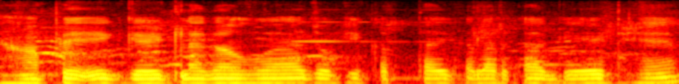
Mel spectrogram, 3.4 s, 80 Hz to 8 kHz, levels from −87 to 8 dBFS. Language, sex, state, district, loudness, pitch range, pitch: Hindi, male, Uttar Pradesh, Jalaun, -18 LUFS, 110-115 Hz, 115 Hz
